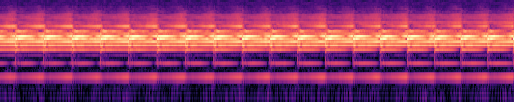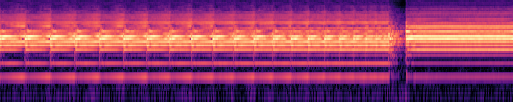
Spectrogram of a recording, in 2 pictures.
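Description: Loud buzzing tone with fast regular knocking pulses, then a switch to a steady hum: MRI scanner noise.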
